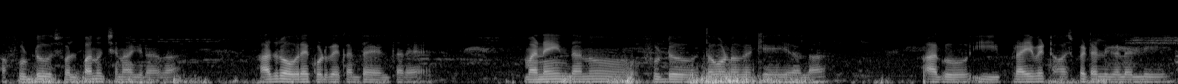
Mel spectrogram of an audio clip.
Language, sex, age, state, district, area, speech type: Kannada, male, 18-30, Karnataka, Mysore, urban, spontaneous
